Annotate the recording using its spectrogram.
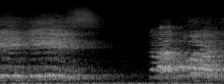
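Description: A chorus of voices crying out together, one long drawn-out wail that fades, then a second starting near the end.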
